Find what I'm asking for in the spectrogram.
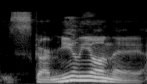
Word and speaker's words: Scarmiglione: He knows that you're trying to become a paladin, and he sends the earth demon, I don't know how to pronounce this, Scarmaglione? – Scarmiglione. I think they all have Italian. I think they all have Italian names.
